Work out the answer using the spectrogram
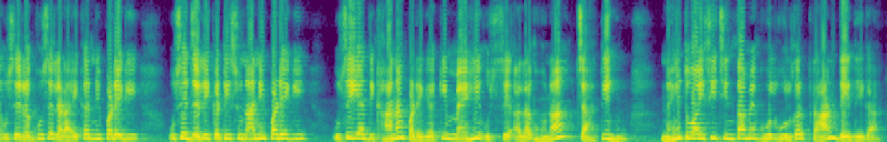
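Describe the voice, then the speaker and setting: A woman teacher reading a short story aloud in a steady storytelling way. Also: fairly high pitch.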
